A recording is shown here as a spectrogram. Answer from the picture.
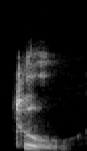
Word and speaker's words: tu: speaking countries in africa the word for you is going to sound like the word in spanish it's gonna be tu tu tu so that's gonna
